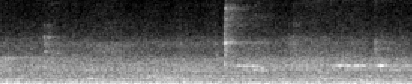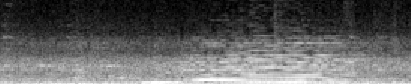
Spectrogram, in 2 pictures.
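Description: Passenger train rolling past on the near track: a steady rumble of steel wheels on rail. A single steady horn note sounds for over a second about four seconds in.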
